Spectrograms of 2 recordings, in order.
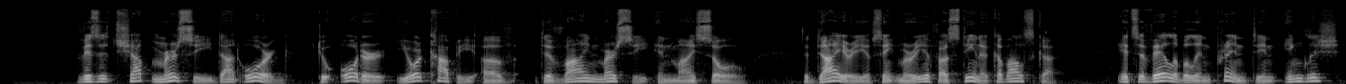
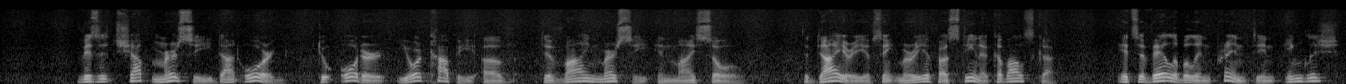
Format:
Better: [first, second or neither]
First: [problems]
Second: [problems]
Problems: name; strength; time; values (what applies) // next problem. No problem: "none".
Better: first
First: none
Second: hiss; noticeable; throughout; 15 dB below the speech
